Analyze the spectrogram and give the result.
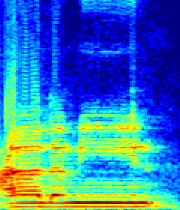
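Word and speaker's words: العالمين: হলো রব্বিল আলামিন এখানে আলামিন উচ্চারণ করার সময় আইন উচ্চারণ করতে হবে গলা থেকে উচ্চারণ হবে যার অর্থ হবে বিশ্বজগত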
